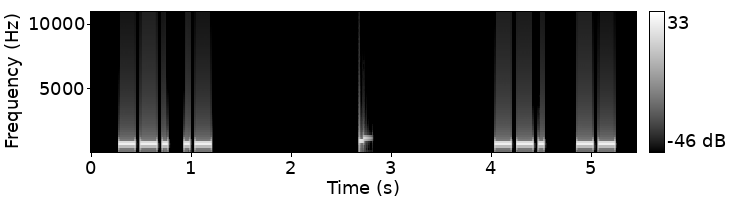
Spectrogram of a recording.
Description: Morse code, heard as a keyed tone, about 22 wpm, spaced as for 18 wpm, 690 Hz. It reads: GA GM
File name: Top 20 QSO Elements - 2x Character Spacing - 22wpm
